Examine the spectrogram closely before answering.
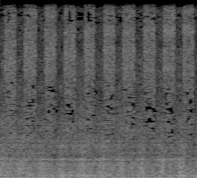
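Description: An airbrush hisses as it sprays paint.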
